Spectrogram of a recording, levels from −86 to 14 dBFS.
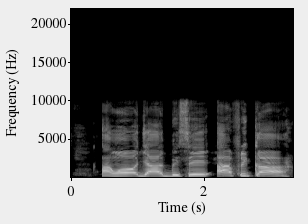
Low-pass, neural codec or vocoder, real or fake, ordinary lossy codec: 9.9 kHz; none; real; AAC, 96 kbps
